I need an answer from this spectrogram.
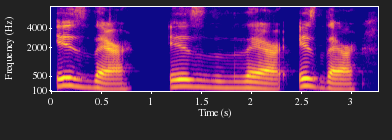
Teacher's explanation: you might have a little bit of a z voice sound to combine these two together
